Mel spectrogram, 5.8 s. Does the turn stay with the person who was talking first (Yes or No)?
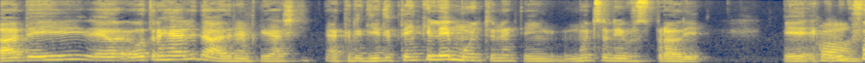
Yes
